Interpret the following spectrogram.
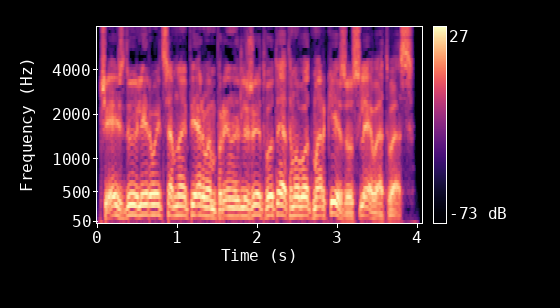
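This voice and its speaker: A man's voice: mid-range voice, expressive, fairly quick, dry recording, clean studio sound, pitched above the performer's own voice, natural voice. A man voicing a hot-tempered young earl who snarls and spits scorn in an audiobook. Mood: scornful.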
